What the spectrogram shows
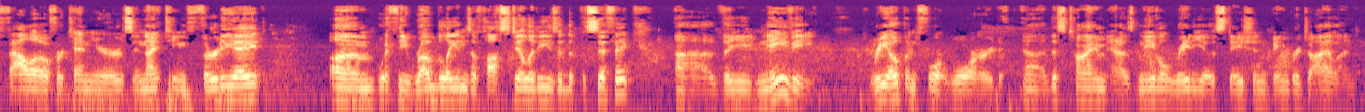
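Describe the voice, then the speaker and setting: An older man explaining local history outdoors, unhurried and halting with many fillers. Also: medium pitch, steady tone, darkish tone, slight background noise, poor audio.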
